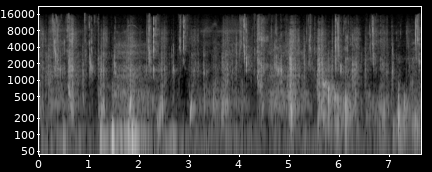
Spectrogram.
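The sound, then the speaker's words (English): Wet crunching and chewing of crisp fermented radish sauerkraut taken from a 200-liter vessel kept in a cellar, a steady run of sharp crackly bites and mouth sounds repeating over several seconds with no talking. “It's crunchy.”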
